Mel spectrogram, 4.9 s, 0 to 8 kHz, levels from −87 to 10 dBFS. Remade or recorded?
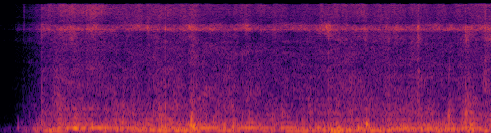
remade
